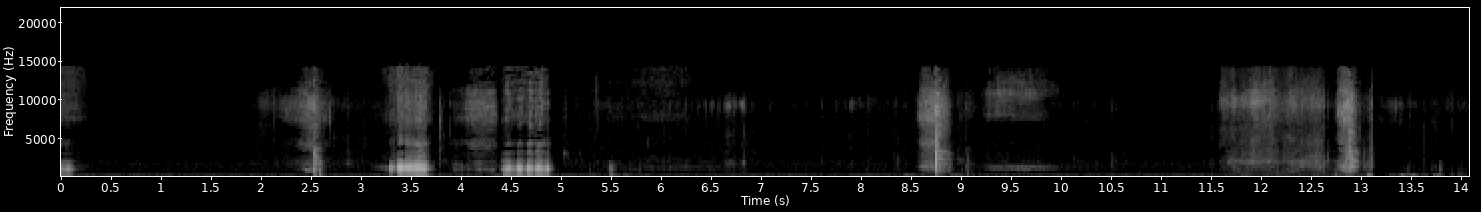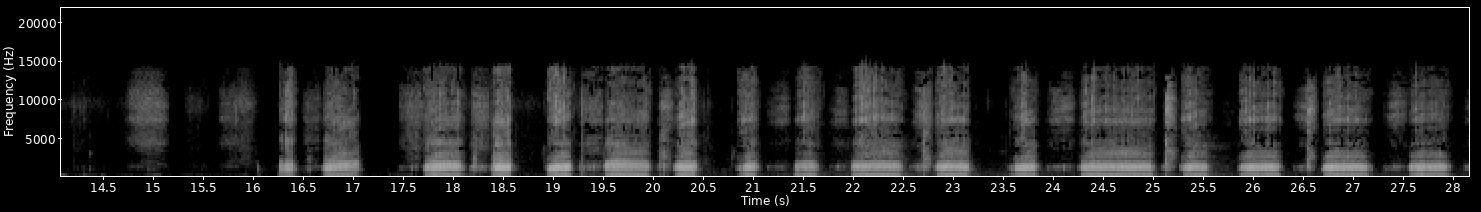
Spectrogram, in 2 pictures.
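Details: Pet Chihuahua with near-daily reverse sneezing, several times a day, before treats or meals or when starting play: rapid honking snorts on the in-breath ("boo-boo"), then a "keh" sound; cause unknown, fine afterwards.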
